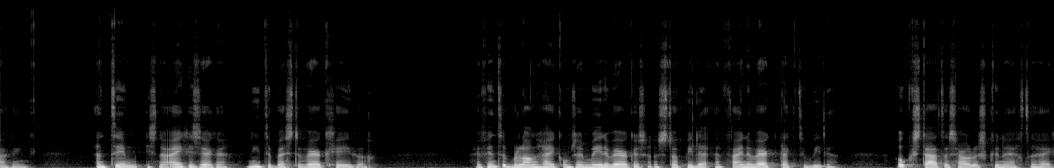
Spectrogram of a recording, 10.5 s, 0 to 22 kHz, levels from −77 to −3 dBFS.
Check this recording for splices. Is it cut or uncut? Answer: uncut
